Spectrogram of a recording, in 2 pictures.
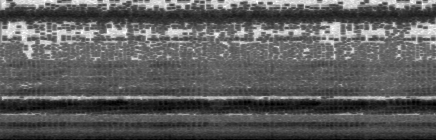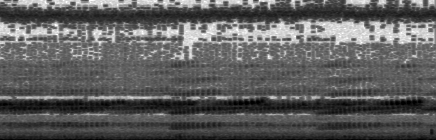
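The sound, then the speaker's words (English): A chorus of chorus frogs calls steadily with rising, raspy trills like a finger run along a comb's teeth, repeating over a constant background din of other frogs and insects, with no talking. “So I think we've got the chorus frog call.”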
